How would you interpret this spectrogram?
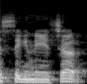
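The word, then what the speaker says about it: signature: यहाँ पे क्या है सिग्नेचर में जी को पढ़ा जा रहा है, इसको पढ़ेंगे सिग्नेचर।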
